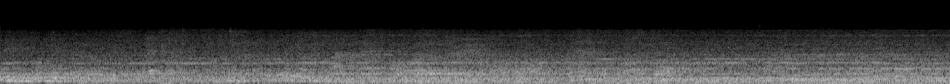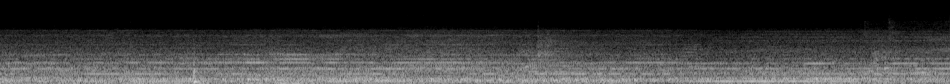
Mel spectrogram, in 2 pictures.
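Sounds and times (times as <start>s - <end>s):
train mechanical hum: 0.0s - 19.0s.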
